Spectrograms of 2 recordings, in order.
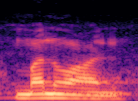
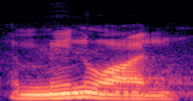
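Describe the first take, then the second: First: منوعان said short and clipped, "manan"; the wrong منوعان, squeezed into "ma-nan"; wrong pronunciation. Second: مینوعان with a long ee after the m, "meenuan"; the right مینوعان, "mee-nu-aan"; correct pronunciation. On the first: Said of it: "یہ غلط ہے". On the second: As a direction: stretch the first vowel of مینوعان. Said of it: "اور صحیح ہے". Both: Shown as a demonstration.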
